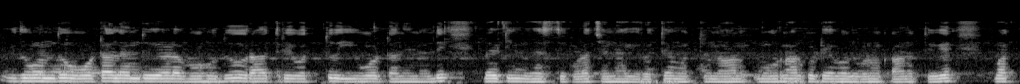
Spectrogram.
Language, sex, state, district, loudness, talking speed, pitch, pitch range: Kannada, male, Karnataka, Koppal, -16 LUFS, 130 wpm, 135 Hz, 130-140 Hz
